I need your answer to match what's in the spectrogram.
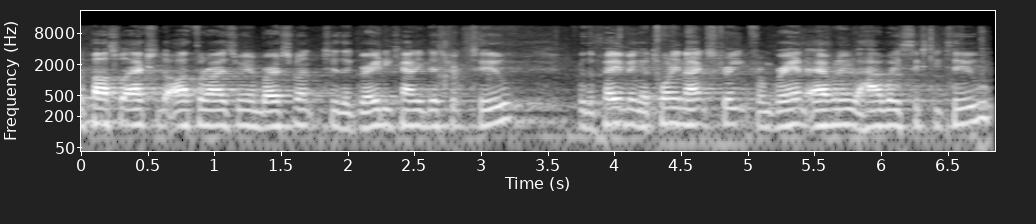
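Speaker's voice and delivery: ordinary talk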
